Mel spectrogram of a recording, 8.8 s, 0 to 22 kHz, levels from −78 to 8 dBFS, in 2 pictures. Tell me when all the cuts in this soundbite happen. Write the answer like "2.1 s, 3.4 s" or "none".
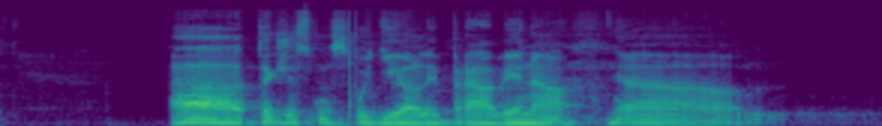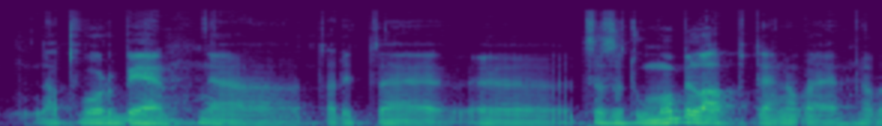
1.7 s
